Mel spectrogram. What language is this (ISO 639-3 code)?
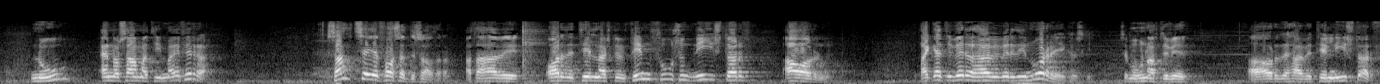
isl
